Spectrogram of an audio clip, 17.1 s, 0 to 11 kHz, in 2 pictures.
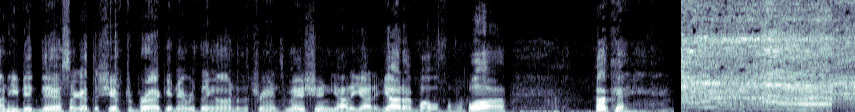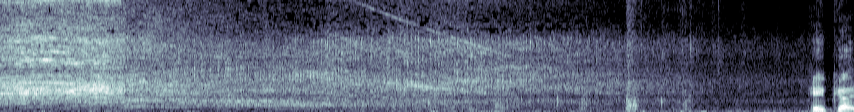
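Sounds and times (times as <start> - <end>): angle grinder cutting sheet metal: 6.8 - 15.4.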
